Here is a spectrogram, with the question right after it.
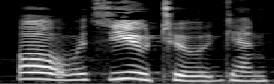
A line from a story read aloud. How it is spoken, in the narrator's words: Tuffy said in a snuffly voice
